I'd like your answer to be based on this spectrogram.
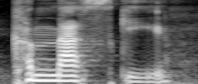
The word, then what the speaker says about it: Comeskey: When you add the inski, that's when it's so you're Comiskey. – Comeskey. – There's Comeskey, Kaminsky, and Comiskey.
